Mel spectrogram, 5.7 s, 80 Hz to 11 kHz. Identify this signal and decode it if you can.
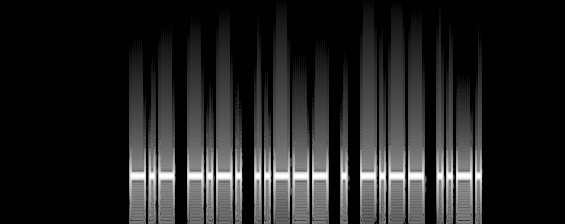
Morse code, heard as a keyed tone, about 25 wpm, 700 Hz. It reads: KC2EYF
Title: USA Call Signs - 6 Characters - 25wpm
